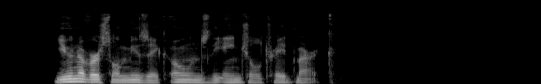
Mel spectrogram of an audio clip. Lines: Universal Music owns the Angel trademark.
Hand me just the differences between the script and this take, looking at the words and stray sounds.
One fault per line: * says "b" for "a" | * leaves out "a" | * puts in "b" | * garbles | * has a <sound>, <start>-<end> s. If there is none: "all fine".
all fine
